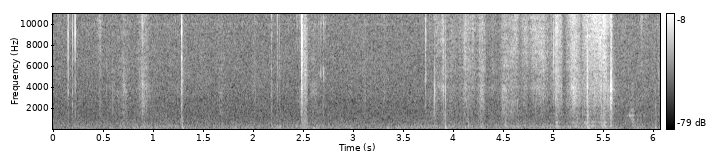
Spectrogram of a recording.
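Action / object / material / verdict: scrape / faux leather jacket surface / faux leather / none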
